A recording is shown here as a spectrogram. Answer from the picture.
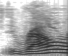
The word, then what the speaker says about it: Rowell: Rowell rhymes with Al, but I think you just said we were going to talk about Eleanor and Park.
